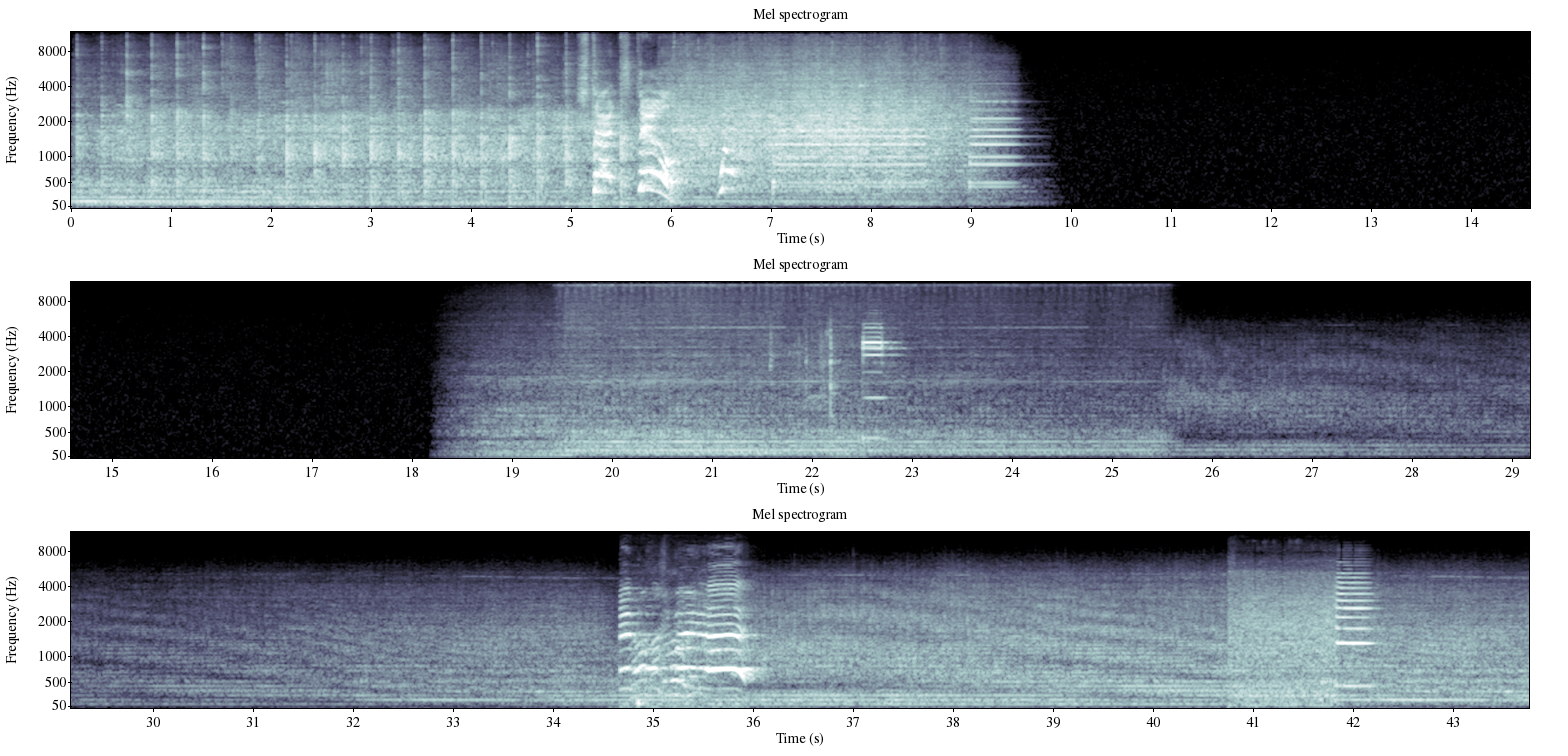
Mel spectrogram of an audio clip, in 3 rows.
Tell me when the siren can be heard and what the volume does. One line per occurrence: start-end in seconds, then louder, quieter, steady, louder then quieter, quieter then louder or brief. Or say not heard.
not heard.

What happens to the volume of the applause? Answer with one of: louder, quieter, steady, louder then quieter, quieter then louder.
louder.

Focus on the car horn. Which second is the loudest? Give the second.
42 s.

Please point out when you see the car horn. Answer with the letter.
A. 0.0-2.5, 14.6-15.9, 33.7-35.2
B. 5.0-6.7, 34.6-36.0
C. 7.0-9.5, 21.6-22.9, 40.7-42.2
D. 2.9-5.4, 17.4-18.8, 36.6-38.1
C.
